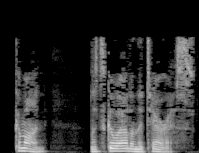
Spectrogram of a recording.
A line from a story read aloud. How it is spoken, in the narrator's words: I said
